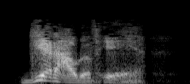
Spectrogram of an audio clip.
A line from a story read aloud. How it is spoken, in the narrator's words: the rogue barked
